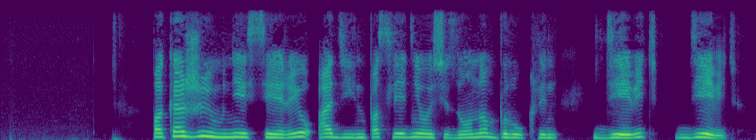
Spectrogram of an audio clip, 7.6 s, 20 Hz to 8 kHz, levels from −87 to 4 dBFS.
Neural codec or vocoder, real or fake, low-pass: codec, 16 kHz in and 24 kHz out, 1 kbps, XY-Tokenizer; fake; 7.2 kHz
